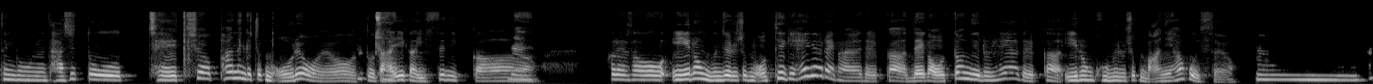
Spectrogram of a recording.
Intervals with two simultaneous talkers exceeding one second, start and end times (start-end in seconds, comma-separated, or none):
none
